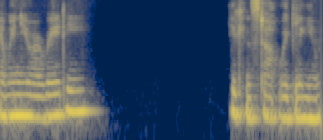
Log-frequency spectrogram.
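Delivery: soft, hushed meditation voice, starting in a whisper; guided meditation. Acted. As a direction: gently bring them back to the room.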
